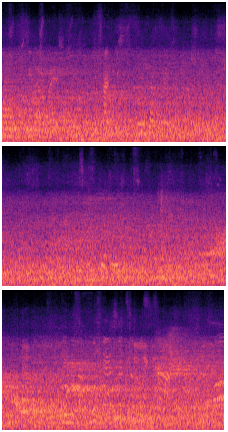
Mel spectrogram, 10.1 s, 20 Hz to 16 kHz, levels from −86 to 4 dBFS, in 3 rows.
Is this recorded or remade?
remade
